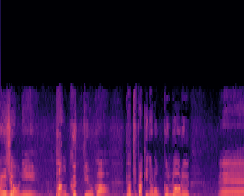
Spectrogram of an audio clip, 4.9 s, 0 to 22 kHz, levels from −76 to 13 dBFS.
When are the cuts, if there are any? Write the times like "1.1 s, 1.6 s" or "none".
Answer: 1.1 s, 2.4 s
